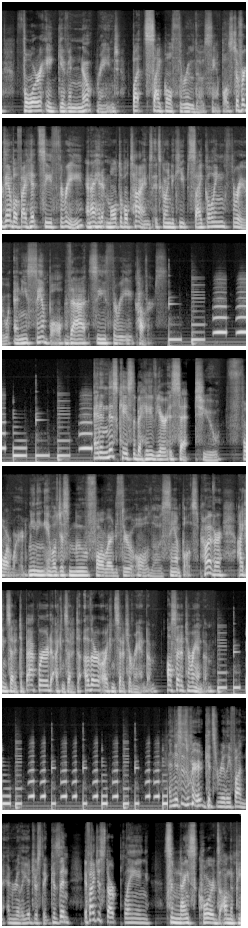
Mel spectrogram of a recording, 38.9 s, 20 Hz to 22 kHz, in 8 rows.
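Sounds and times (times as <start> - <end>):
short sampled instrument notes: 13.1 - 16.6, 28.7 - 32.7.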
